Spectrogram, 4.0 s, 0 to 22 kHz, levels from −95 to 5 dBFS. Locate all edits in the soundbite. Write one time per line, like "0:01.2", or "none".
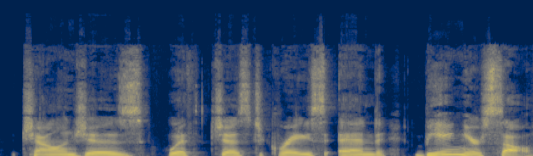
0:01.1
0:03.0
